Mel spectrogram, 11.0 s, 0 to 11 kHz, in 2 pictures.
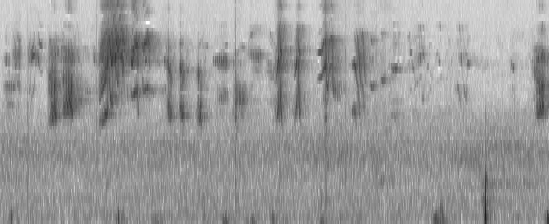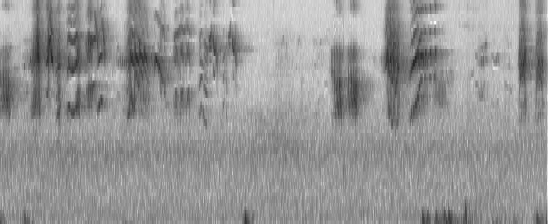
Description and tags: Birdsong recorded early morning in Sweden, ~03:30, urban area. Processed with slight EQ and noise reduction.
